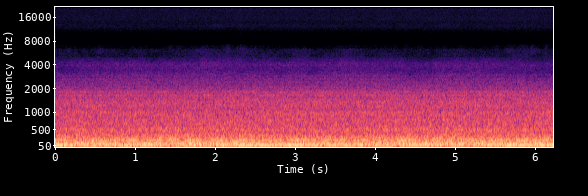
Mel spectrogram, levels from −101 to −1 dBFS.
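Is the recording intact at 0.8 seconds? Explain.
Yes, at 0.8 seconds the sound is intact, with no fault present at that moment.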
